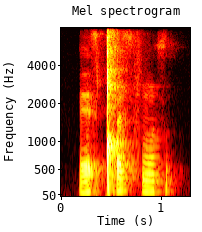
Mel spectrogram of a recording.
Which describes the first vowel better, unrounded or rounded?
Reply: unrounded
